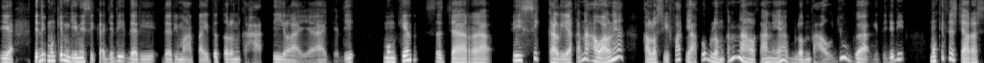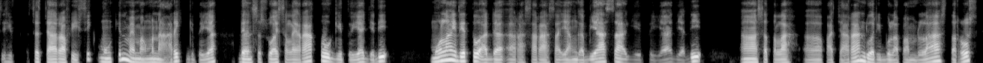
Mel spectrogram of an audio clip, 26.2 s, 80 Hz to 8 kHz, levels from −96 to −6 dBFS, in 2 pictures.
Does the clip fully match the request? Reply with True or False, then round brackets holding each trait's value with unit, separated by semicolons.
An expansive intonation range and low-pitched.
True (5.7 semitones; 110 Hz)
